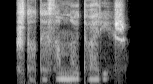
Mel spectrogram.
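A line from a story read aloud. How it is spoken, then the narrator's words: Whisper. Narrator (Russian): прошептал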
